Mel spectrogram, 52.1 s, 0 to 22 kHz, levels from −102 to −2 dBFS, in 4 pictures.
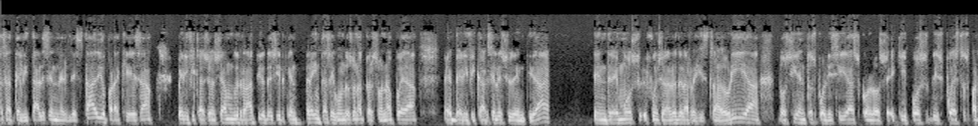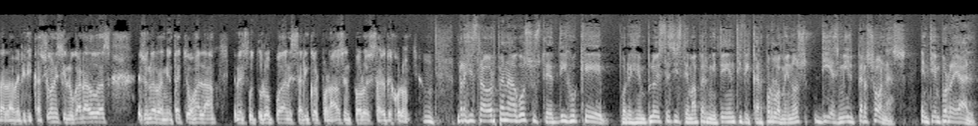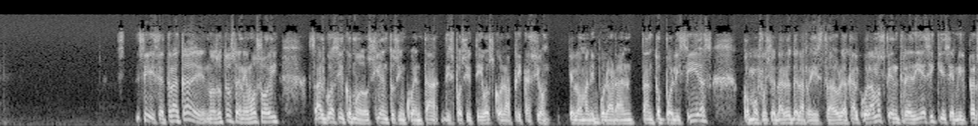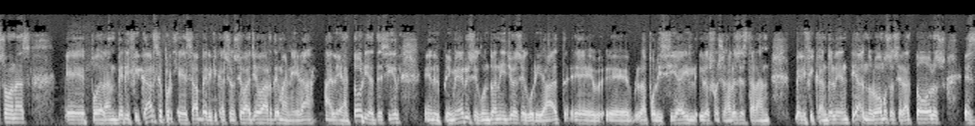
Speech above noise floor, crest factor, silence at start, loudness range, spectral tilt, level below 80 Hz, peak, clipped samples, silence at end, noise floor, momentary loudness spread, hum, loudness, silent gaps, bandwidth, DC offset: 33 dB; 14 dB; 0 s; 1 LU; -4 dB/octave; -52 dBFS; -4 dBFS; under 0.1%; 0 s; -51 dBFS; 3 LU; none; -18 LUFS; none; 14 kHz; under 0.1%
